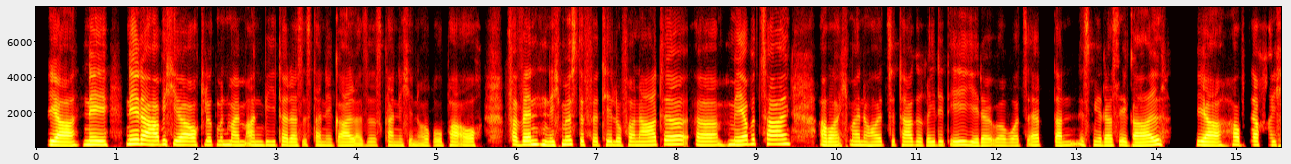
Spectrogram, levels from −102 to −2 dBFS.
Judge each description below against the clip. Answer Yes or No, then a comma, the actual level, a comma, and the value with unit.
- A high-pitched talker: Yes, high, 195 Hz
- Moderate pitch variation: No, narrow, 2.3 semitones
